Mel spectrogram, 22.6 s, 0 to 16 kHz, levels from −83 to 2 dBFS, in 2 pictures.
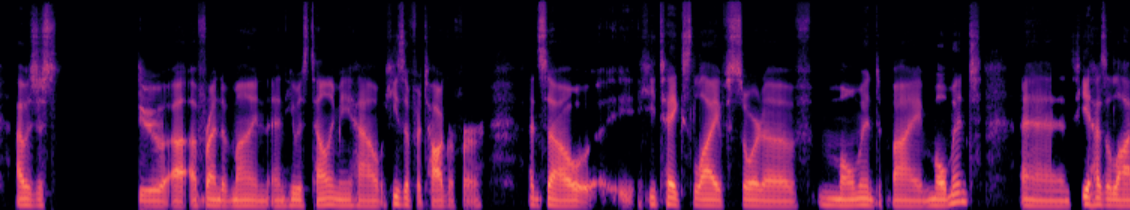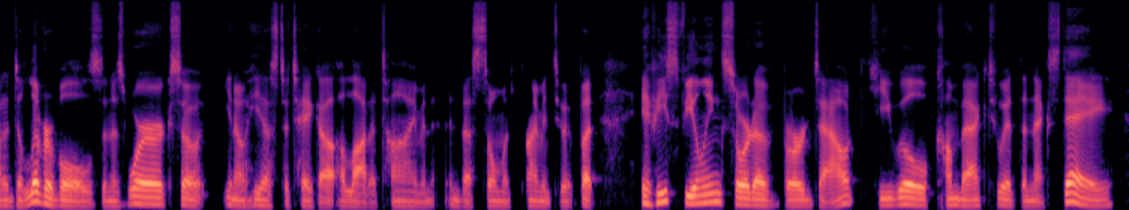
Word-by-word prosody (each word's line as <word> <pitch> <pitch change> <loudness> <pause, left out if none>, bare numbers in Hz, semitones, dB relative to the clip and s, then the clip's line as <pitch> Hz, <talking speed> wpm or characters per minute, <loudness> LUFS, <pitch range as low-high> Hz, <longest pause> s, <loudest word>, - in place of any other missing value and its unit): I 105 - +1
was 100 -2 0
just 100 -1 -6 0.8
to 90 -1 0
a 85 -1 +3
a - - -3
friend 95 0 0
of 90 - -5
mine, 95 -1 -2
and 90 0 -6
he 100 - -4
was 95 -1 -3
telling 105 +1 0
me 95 0 -3
how 90 -2 -3
he's 120 -3 -3
a 110 - 0
photographer - - -3 0.4
and 105 -3 -5
so, 95 - +3
uh, 475 - -12
eh, - - -9
he 120 -2 -7
takes 115 0 +1
life 100 -4 +2
sort 95 -2 0
of 85 -1 -2 0.2
moment 100 -1 -1
by 90 -1 -1
moment, 100 - 0 0.4
and 90 -3 -4
he 125 - +5
has 115 -3 -1
a - - +1
lotta 95 -1 +1
deliverables 95 - +3
in 90 - -5
his 85 +6 -7
work, 120 -2 +6
so, 95 - +1 0.2
you 115 - -5
know, 90 -2 -1
he 100 +3 -5
has 95 -2 -3
to - - -7
take - - -4
a - - +2
a 85 - -2
lotta 85 -1 0
time 85 -2 -7
and - - -10 0.2
invest 95 -1 -6
so 90 - -2
much 80 - -8 0.2
time 90 -1 -2
into 80 - -7
it, - - -8
but - - +3 0.5
if 130 -4 +3
he's 160 +3 +2
feeling 140 +4 +4
sort 110 -7 +5
of 100 +2 +2
burnt 95 0 +1
out, 105 +13 +1
he 105 0 -5
will 110 -3 +5
come 100 +1 -3
back 95 +1 +1
to 110 - -6
it 95 - -2
the 90 - -4
next 85 -3 -6
day 105 -9 +4
95 Hz, 195 wpm, -24 LUFS, 90-110 Hz, 0.8 s, work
